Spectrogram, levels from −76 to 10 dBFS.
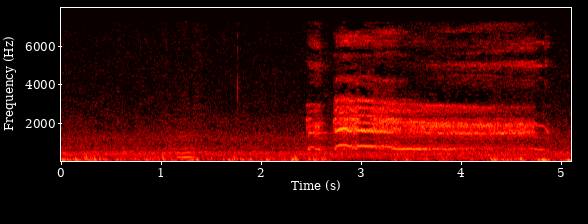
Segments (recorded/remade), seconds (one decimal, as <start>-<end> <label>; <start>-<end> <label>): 0.0-5.1 recorded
